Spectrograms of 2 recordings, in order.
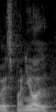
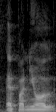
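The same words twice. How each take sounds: First: The first S sound is clearly pronounced. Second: The first S sound is left out. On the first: "instead of" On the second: "dropping the S at the beginning when he said just español"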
